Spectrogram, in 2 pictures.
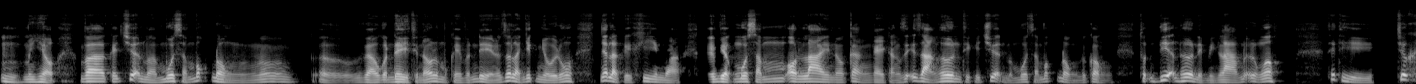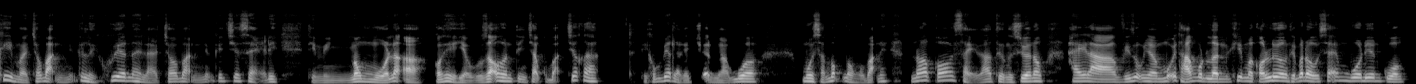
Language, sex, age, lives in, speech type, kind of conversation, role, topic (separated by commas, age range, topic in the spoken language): Vietnamese, male, 18-19, Vietnam, conversation, advice, advisor, Làm thế nào để giảm thói quen mua sắm bốc đồng khiến bạn hối hận?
